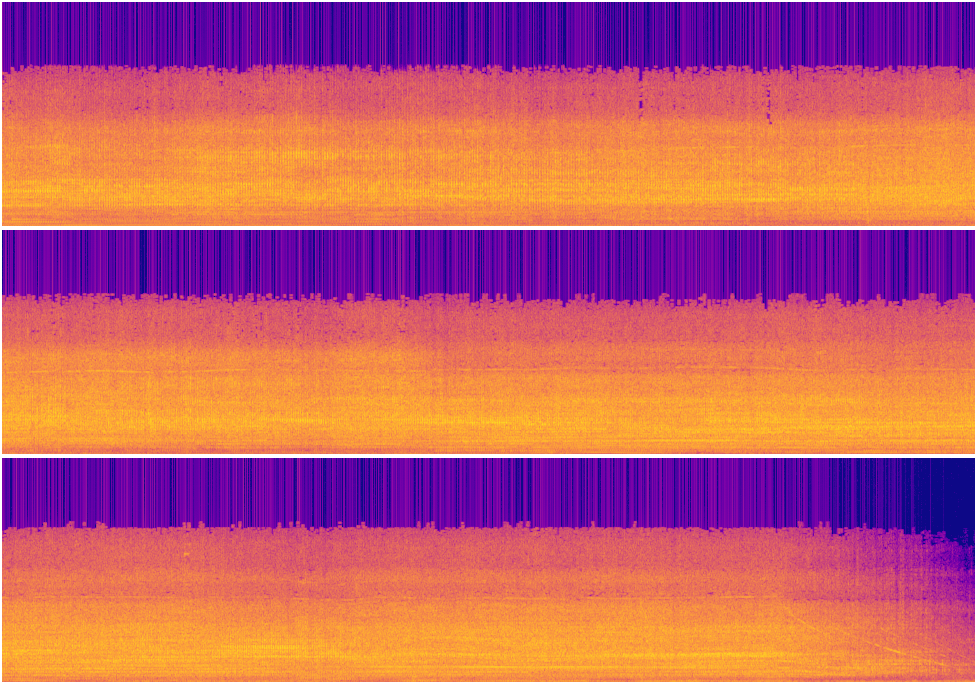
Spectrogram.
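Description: A corded electric cutter running steadily under load as it cuts into the steel main-chain sprocket on the conveyor's head shaft, then coasting down with a falling whine near the end when it is switched off.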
